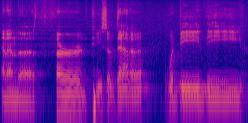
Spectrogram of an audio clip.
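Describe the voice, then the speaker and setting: A man with a very deep, low voice speaks for a union coalition at a bargaining table. He talks in a measured, deliberate way and slows down to spell out his data requests clearly. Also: sing-song, a bit bright. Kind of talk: formal negotiation statement.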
